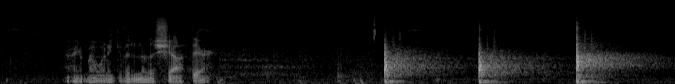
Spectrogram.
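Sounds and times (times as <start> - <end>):
speech: 1.1 - 2.2
knocking on a door: 3.8 - 4.2, 4.8 - 5.2, 5.8 - 6.2.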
